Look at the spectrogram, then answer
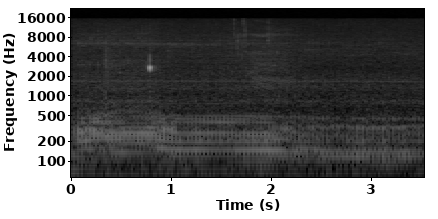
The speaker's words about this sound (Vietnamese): Sorry mọi người vì tiếng xe máy của hàng xóm nha. Người ta đang chở hoa Tết đi bán như sao đấy. Đằng phía view cửa sổ của tôi là một cái vườn ươm hoa Tết rất là rực rỡ luôn và bây giờ người ta đang đánh xe bà gác tới và chở hoa đi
